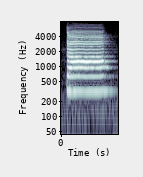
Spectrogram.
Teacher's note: ता जबान की नोक और ऊपर के दांतों की जड़ से अदा होता है।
